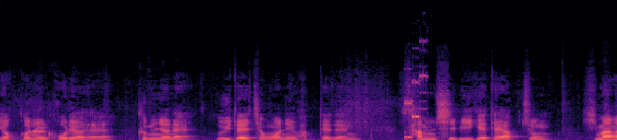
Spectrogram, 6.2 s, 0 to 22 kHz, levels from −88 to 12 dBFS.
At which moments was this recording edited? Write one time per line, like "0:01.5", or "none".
0:01.2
